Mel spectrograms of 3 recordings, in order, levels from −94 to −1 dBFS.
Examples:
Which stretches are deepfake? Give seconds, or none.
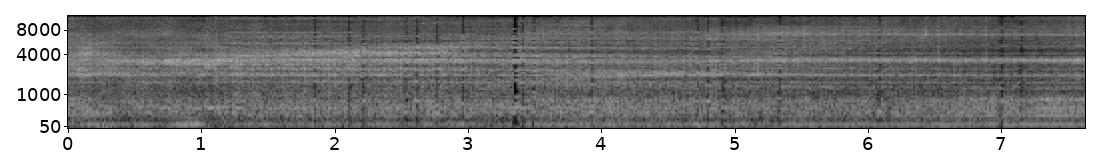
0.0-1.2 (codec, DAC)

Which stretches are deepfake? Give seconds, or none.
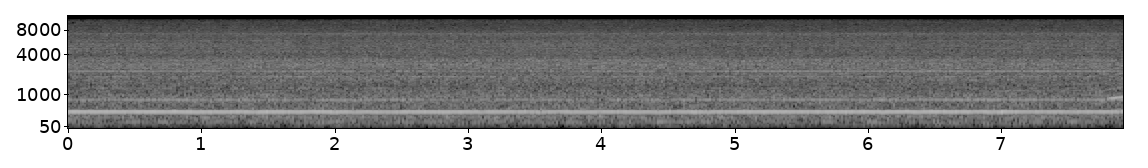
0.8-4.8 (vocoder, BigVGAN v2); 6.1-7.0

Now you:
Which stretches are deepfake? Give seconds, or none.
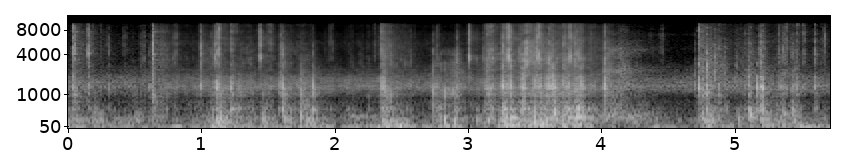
0.7-4.1 (vocoder, Vocos)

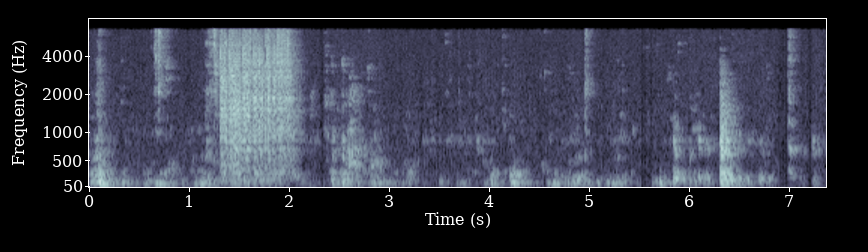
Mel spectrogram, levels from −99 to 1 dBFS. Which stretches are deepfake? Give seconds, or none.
none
